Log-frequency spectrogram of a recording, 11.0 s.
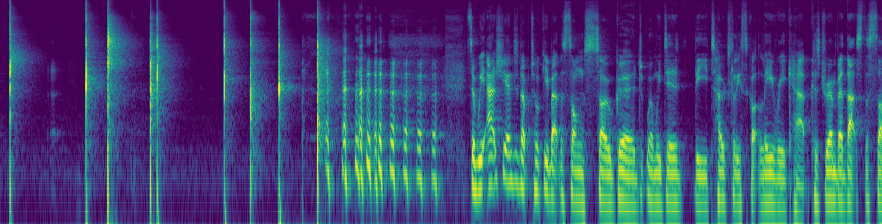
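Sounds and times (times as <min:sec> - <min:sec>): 
kids clapping along with a song: 0:01.1 - 0:02.2, 0:02.8 - 0:04.2
laughter: 0:04.0 - 0:05.6
speech: 0:04.1 - 0:11.0.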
